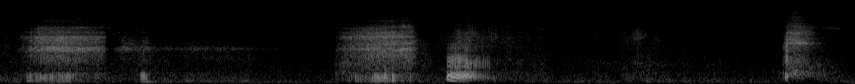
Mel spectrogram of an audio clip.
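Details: Sleeping Hungarian vizsla puppy snoring in a quiet room, four separate raspy breaths a few seconds apart, hissy and wheezing, one with a short snort-like burst.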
